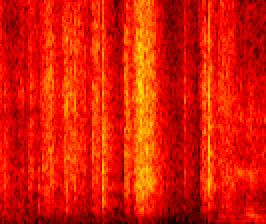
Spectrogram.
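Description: Paper crinkling and rustling in a quick run of short scrapes as a toddler handles a greeting card and its envelope, loudest about a second in.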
